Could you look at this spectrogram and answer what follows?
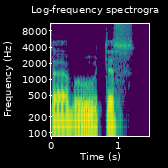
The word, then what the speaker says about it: Boötes: The constellation named Boötes is pronounced Boötes.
